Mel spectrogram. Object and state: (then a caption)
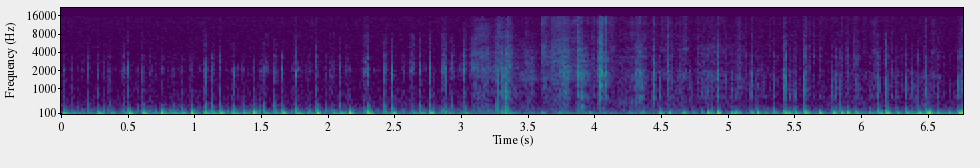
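Cork tray tapped with fingertips. A long, hollow cork tray is turned in the hands while fingertips tap the cork inside and underside. The result is a rapid run of dull, low, muffled thumps with almost no ring, easing into a quieter, brighter rustling stretch midway before the tapping picks back up.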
